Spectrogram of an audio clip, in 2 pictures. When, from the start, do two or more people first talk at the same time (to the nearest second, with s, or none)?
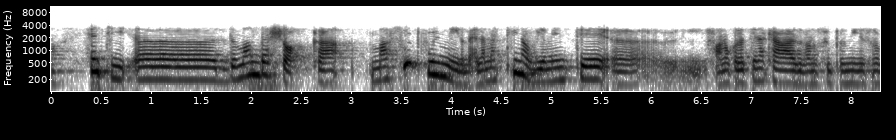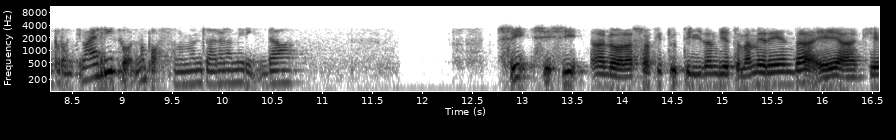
none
